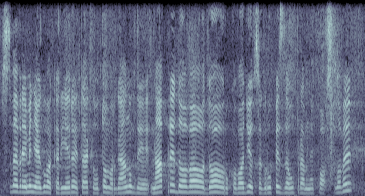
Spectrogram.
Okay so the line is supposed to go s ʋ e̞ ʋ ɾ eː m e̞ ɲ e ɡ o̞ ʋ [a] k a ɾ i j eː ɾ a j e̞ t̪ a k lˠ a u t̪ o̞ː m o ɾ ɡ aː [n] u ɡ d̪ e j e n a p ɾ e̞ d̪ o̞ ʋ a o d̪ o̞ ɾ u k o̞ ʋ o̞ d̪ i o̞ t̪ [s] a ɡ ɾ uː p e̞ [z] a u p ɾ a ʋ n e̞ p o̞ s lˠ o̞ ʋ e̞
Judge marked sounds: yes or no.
yes, yes, yes, yes

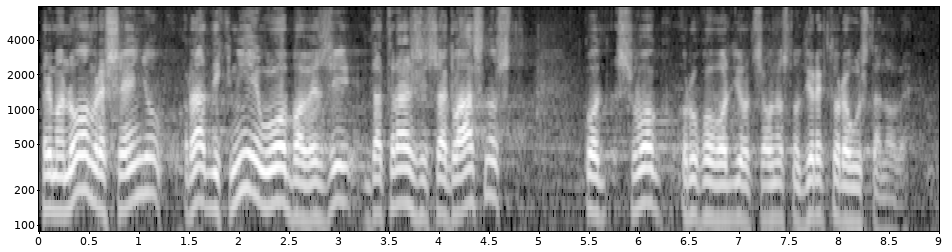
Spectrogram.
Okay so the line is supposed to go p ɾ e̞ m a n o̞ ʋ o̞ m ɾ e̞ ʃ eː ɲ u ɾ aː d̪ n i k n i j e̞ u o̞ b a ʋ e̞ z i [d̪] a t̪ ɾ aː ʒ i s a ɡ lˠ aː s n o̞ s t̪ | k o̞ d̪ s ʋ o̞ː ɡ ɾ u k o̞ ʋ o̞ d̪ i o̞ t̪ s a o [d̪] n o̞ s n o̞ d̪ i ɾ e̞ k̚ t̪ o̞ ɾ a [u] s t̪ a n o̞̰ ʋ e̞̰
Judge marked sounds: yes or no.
yes, yes, yes

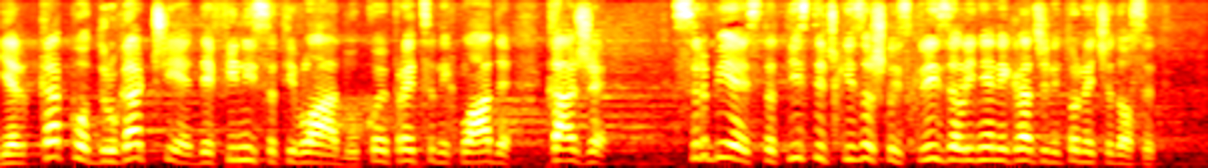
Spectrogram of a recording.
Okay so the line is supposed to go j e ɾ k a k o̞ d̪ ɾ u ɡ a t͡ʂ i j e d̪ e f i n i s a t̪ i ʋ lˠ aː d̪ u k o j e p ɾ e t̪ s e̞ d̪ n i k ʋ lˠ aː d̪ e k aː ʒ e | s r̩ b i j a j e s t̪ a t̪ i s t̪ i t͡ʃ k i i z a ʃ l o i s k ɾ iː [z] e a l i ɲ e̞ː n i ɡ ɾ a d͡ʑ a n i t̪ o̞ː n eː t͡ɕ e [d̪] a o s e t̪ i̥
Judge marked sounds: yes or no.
yes, yes

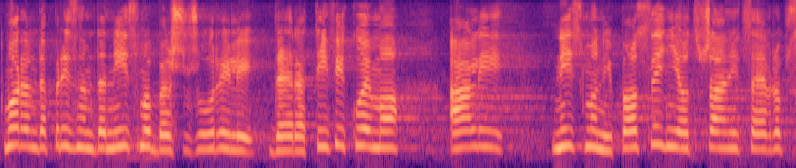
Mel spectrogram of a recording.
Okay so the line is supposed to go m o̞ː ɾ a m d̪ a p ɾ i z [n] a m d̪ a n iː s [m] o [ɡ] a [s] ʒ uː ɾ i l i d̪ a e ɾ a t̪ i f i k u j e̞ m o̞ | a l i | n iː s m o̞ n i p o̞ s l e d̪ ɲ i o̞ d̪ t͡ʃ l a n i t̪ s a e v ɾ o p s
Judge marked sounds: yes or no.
yes, yes, no, no

